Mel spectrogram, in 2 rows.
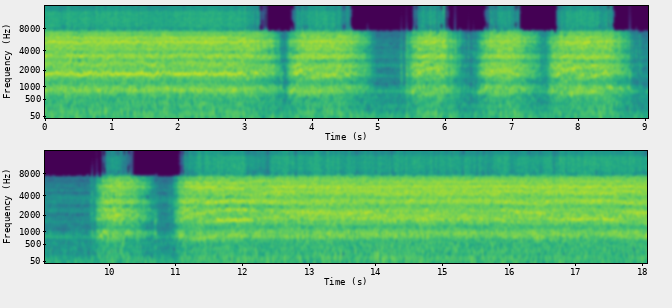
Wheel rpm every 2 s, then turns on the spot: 210, 150, 80, 80, 50, 90, 210, 230, 220.
8-10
